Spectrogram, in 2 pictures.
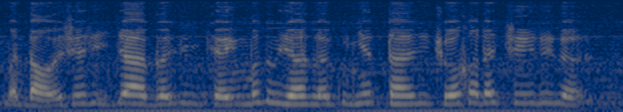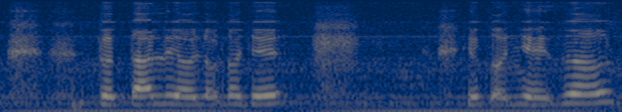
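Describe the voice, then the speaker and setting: A man's voice: high-pitched, steady tone, fairly quick, narrow, tinny audio. A man rambling in casual conversation, coming back to the same phrases.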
